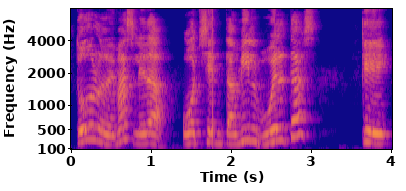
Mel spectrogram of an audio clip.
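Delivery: normal talking voice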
